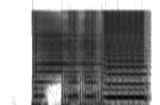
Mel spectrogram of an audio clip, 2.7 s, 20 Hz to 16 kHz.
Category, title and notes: Sound effects > Electronic / Design
Optical Theremin 6 Osc Shaper Infiltrated-016
Machine, Noise, IDM, Electronic, Weird, Tone, Chaotic, FX, strange, SFX, Mechanical, Synth, Otherworldly, Oscillator, Robot, DIY, Crazy, Electro, Analog, Saw, Pulse, EDM, Loopable, Experimental, Gliltch, Theremin, Impulse, Robotic, Alien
